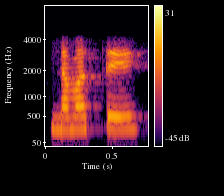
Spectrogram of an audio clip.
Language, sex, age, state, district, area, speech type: Hindi, female, 45-60, Madhya Pradesh, Balaghat, rural, conversation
